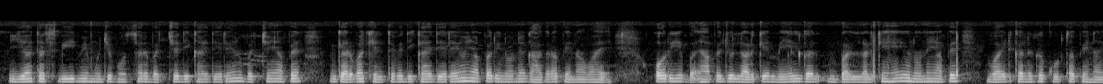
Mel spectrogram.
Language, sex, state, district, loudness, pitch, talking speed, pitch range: Hindi, male, Rajasthan, Churu, -21 LUFS, 130 Hz, 265 wpm, 120-135 Hz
